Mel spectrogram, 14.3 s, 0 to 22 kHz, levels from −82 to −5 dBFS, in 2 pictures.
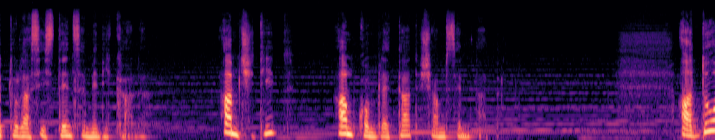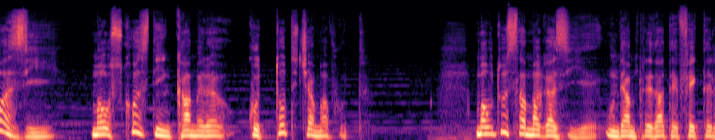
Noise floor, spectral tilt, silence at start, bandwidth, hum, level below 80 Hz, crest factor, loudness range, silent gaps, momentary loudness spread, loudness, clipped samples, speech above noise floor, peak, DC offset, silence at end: -54 dBFS; -6.5 dB/octave; 0 s; 16.5 kHz; none; -52 dBFS; 16 dB; 7 LU; none; 12 LU; -17 LUFS; under 0.1%; 38 dB; -2 dBFS; under 0.1%; 0 s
